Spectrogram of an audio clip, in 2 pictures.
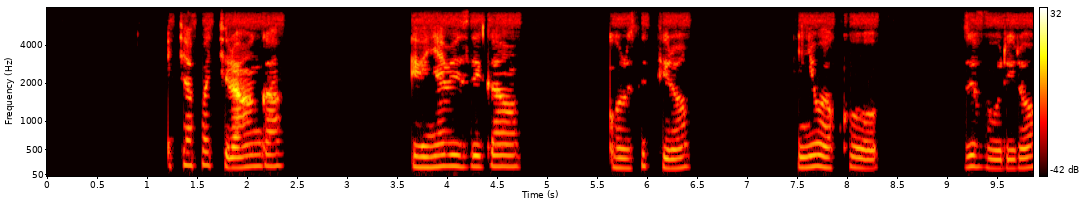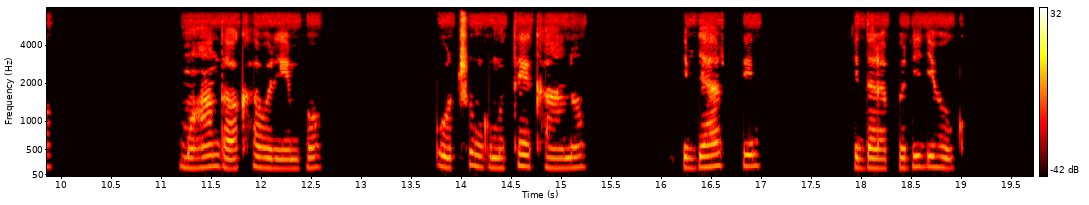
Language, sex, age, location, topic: Kinyarwanda, female, 18-24, Huye, government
